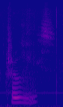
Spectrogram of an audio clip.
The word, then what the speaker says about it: Ruiz: agreements by don miguel ruiz ruiz if you guys want to roll your r's you got to breathe out when you do it and you kind of like put the tongue to the roof of your mouth behind your teeth and you just kind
